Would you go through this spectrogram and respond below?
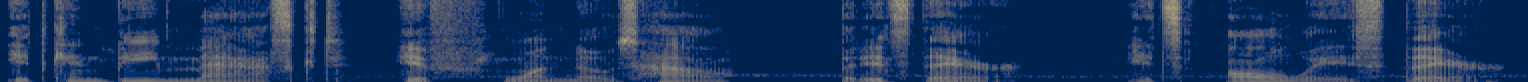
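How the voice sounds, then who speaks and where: A man playing an arrogant, stubborn vampire in a roleplay audio drama, with a deep, gravelly, husky voice and a haughty, deliberate delivery. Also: darkish tone, heavily acted. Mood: measured, explaining. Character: arrogant, stubborn male vampire, irritated and skeptical.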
